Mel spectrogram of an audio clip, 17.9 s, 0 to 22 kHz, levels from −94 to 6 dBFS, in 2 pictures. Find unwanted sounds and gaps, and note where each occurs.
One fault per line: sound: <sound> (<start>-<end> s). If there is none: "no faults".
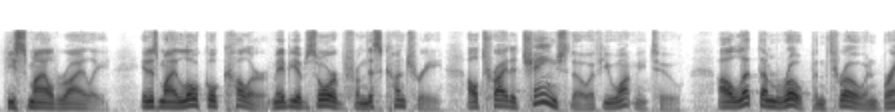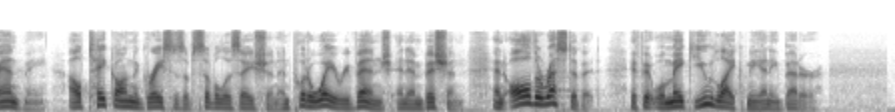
no faults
